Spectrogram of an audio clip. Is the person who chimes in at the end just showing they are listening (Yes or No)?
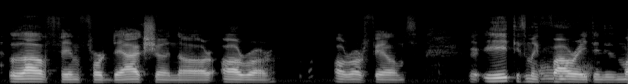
Yes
